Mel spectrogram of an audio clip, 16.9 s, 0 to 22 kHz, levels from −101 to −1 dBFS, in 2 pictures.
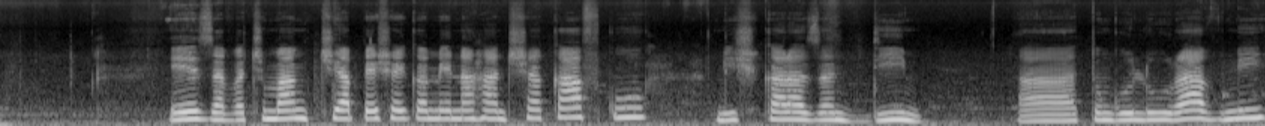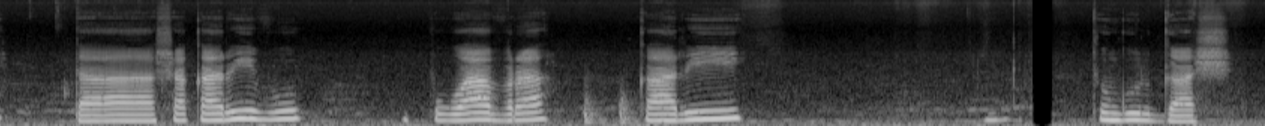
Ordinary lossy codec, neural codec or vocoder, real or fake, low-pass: none; vocoder, 48 kHz, 128 mel bands, Vocos; fake; none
